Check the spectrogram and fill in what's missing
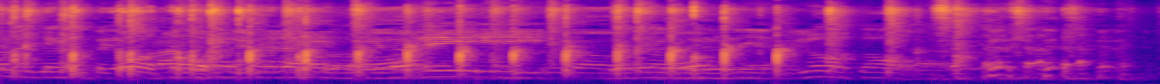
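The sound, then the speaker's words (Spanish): An audience claps in scattered, uneven bursts with sharp, crisp hand strikes to send someone off, while people keep talking loudly over the applause throughout. “Con un aplauso vamos a despedirlo.”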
